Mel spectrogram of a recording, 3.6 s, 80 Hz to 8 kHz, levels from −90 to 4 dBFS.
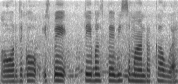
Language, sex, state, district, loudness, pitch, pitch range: Hindi, female, Haryana, Charkhi Dadri, -16 LUFS, 200 Hz, 190-210 Hz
